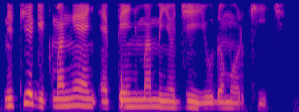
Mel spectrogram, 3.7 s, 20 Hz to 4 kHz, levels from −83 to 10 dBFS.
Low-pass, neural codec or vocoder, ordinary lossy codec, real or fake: 3.6 kHz; none; none; real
